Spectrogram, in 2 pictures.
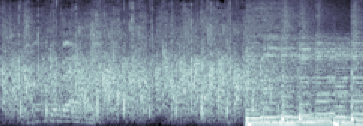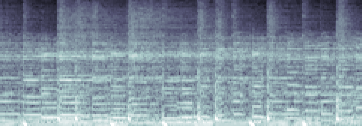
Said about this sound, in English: Well, I believe that'll wrap it up. Let's give a warm round of applause for the Carlson.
